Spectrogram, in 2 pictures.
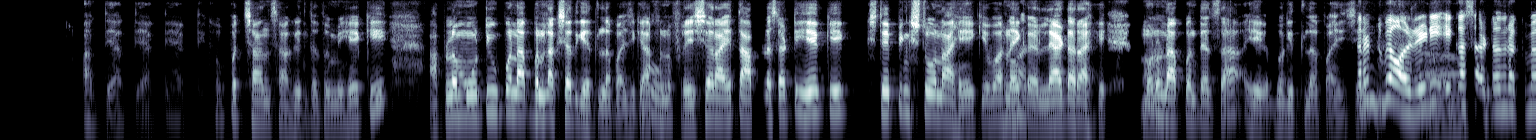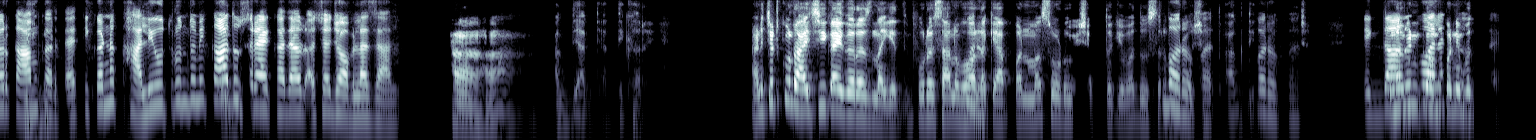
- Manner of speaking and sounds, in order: tapping; in English: "मोटिव्ह"; static; in English: "स्टेपिंग स्टोन"; laughing while speaking: "लॅडर आहे"; in English: "लॅडर"; other background noise; distorted speech; in English: "सर्टन"; chuckle
- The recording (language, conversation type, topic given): Marathi, podcast, नोकरी बदलताना जोखीम तुम्ही कशी मोजता?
